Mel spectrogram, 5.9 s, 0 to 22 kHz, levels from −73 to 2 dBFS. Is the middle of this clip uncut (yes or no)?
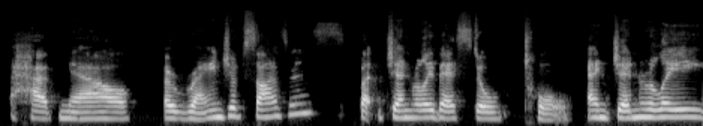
no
